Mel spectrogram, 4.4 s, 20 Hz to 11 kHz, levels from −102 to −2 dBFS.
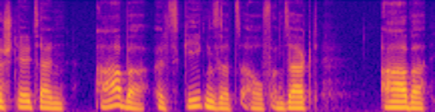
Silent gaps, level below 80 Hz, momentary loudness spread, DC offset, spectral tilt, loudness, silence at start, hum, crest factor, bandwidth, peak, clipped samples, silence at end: none; -72 dBFS; 12 LU; under 0.1%; -8 dB/octave; -23 LUFS; 0 s; none; 20 dB; 11 kHz; -4 dBFS; under 0.1%; 0.1 s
